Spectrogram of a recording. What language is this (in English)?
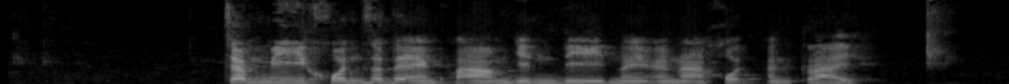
Thai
